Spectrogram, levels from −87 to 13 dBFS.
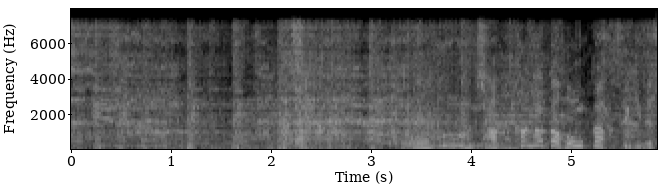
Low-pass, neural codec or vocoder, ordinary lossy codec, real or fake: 7.2 kHz; vocoder, 22.05 kHz, 80 mel bands, HiFi-GAN; none; fake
